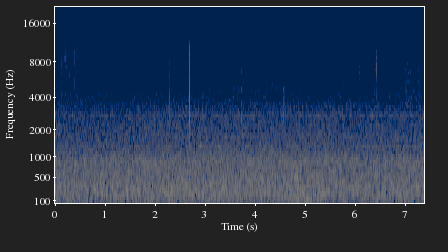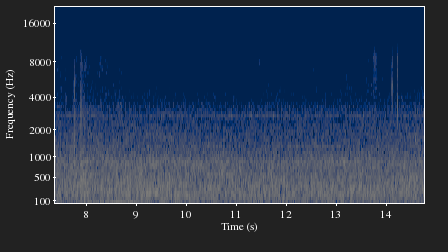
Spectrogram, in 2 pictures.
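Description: Knitted fabric rustles softly as hands handle it.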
